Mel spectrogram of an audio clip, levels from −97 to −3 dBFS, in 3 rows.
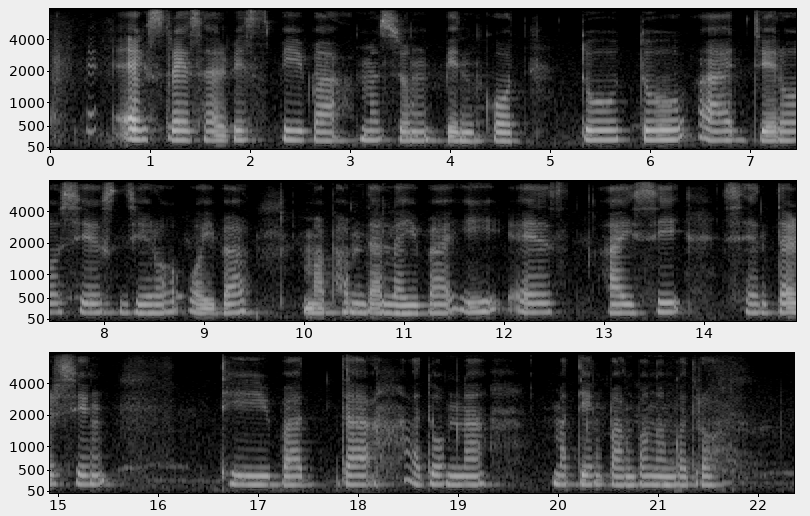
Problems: background conversations at intervals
